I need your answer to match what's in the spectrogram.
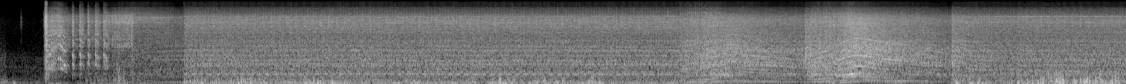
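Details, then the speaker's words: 2004 Toyota Avalon 3.0L V6 right after a spark plug replacement with Bosch Double Iridium plugs, cold start: it fires instantly and settles into a steady, fast cold high idle with even firing. No misses and no check engine lights; this is normal. "as you can see running great fires right up now the motor is cold that's why it's idling so high it's very common for these they'll they'll start out pretty high in idle and then they'll drop down once they warm up but running smooth no check engine lights everything looks good"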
